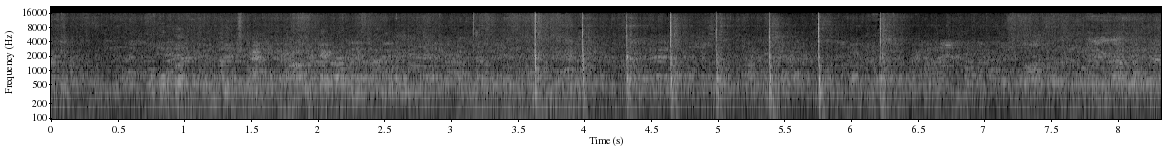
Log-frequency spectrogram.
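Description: A crowd chatters in a busy market hall.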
